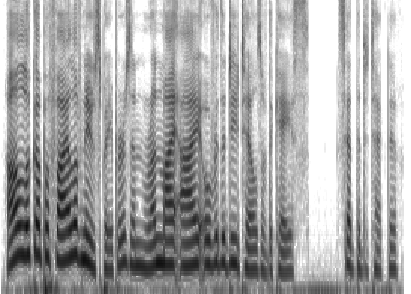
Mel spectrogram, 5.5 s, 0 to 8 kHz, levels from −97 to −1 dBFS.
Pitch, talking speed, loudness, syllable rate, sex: 200 Hz, 220 wpm, -16 LUFS, 5.7 syllables/s, female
